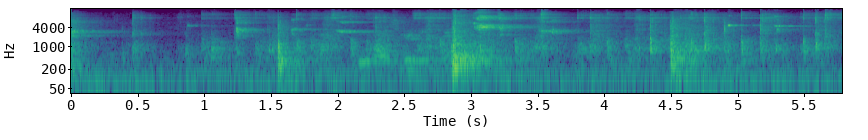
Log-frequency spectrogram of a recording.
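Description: Sneakers squeak on a hard floor.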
